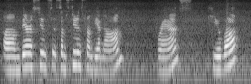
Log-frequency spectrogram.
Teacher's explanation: that's incomplete. Because my voice is going up. Aren't you you're still waiting for me to come down, right? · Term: incomplete list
